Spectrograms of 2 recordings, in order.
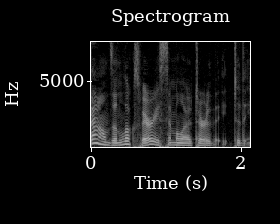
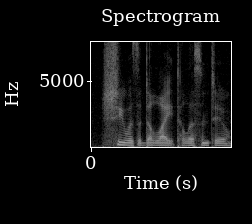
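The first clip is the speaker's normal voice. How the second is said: plain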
